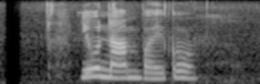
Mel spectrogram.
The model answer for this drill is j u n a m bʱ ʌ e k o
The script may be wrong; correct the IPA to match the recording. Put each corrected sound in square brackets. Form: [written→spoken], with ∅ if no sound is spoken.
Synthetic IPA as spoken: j [u→o] n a m bʱ ʌ e k o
